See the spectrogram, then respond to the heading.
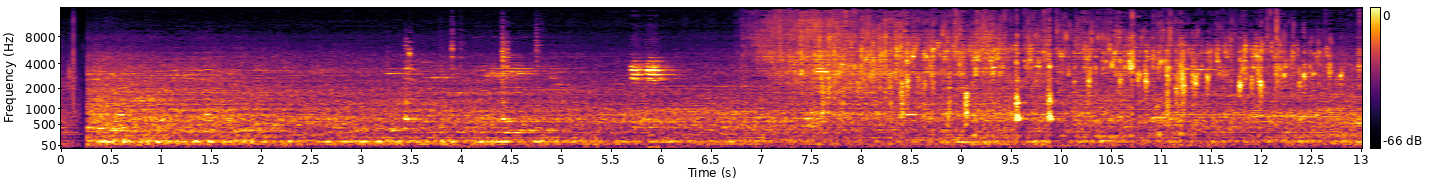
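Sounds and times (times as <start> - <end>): food sizzling with crackles: 6.8 - 13.0.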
